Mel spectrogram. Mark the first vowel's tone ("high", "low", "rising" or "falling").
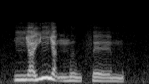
rising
